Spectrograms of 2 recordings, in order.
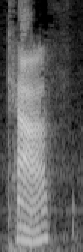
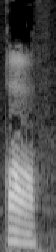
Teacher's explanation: And it's all you have to do to get the sound of the qaf is to just move the tongue a bit back. So if you say kaf and then move the tongue back, you get the qaf.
